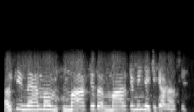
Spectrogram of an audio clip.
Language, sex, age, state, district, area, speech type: Punjabi, female, 60+, Punjab, Ludhiana, urban, conversation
